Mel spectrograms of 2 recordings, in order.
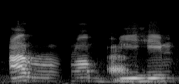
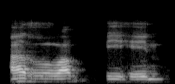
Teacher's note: kita masukkan huruf nun tersebut ke dalam huruf ra, tapi kita tak dengungkan dia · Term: idgham bila gunnah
